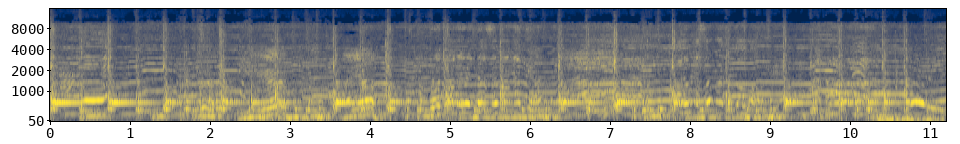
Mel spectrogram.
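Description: Jaranan Buto ensemble music: hand drums beating fast and densely under a held high tone and a wavering melody line. A low, sustained tone comes in near the end.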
